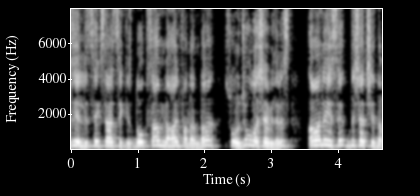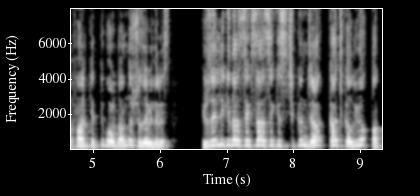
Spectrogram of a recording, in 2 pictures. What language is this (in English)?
Turkish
